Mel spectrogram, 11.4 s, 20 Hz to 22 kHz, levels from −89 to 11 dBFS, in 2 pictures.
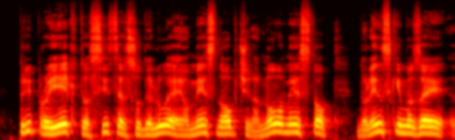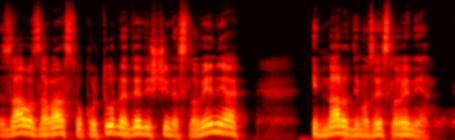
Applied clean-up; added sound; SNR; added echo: neural mask model Resemble Enhance denoiser.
